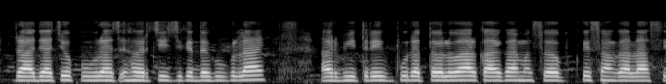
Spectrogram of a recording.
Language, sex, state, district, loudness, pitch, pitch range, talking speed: Halbi, female, Chhattisgarh, Bastar, -15 LUFS, 190 Hz, 185-195 Hz, 170 wpm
